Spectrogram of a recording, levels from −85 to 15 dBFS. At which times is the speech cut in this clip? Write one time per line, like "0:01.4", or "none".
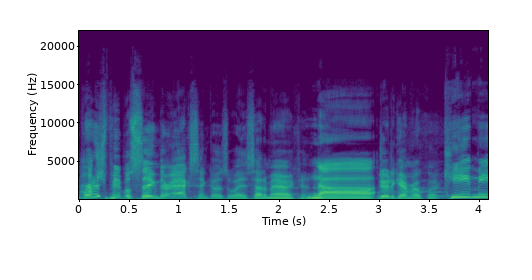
0:03.0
